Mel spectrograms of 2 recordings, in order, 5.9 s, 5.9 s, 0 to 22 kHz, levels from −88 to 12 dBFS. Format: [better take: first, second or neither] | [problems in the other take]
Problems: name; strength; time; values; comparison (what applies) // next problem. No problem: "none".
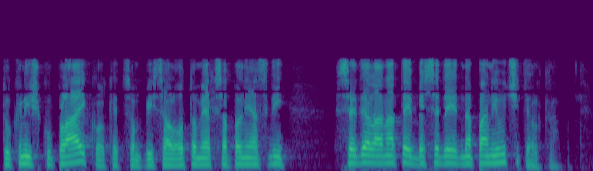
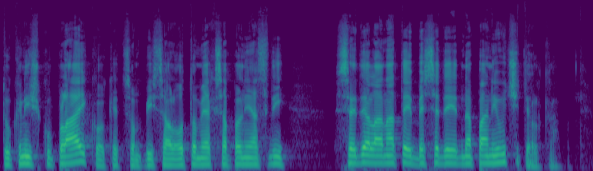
second | garbled, watery; badly; nothing above 6 kHz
